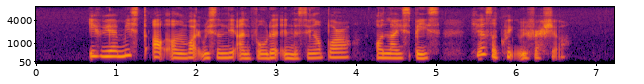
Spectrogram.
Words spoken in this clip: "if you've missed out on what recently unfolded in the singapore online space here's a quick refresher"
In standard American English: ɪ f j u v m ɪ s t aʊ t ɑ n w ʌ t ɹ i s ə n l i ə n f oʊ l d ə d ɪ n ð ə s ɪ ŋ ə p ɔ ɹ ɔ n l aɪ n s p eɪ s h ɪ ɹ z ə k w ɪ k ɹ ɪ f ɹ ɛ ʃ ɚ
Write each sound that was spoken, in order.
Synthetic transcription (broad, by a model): ɪ f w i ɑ m ɪ s t aʊ t ɑ n w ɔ t ɹ i s ə n l i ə n f oʊ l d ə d ɪ n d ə s ɪ ŋ ə p ɔ ɹ ɔ n l aɪ n s p eɪ s h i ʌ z ə k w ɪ k ɹ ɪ f ɹ ɛ ʃ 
